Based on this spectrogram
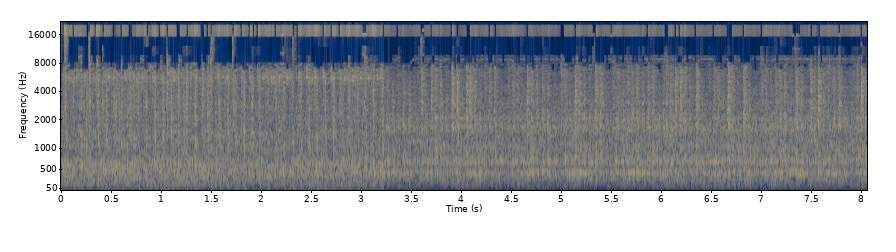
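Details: Indesit IWC71453 washing machine, still working, with loud harsh rumbling, grinding and constant rough knocking during the drum run; extremely worn drum bearings.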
